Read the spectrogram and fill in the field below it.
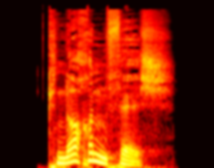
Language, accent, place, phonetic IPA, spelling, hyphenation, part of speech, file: German, Germany, Berlin, [ˈknɔxn̩ˌfɪʃ], Knochenfisch, Kno‧chen‧fisch, noun, De-Knochenfisch.ogg
- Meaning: bony fish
